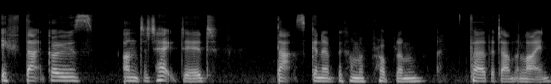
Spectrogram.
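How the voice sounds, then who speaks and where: With a British accent, a woman with a very deep, low-pitched voice speaks at a moderate pace, her loudness very even and her intonation fairly even, pausing long and often in a dry, close sound with no echo. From Britain. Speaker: podcast host. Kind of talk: interview.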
